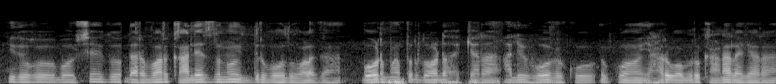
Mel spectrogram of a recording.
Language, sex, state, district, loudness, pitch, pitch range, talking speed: Kannada, male, Karnataka, Bijapur, -21 LUFS, 105 Hz, 100-110 Hz, 140 wpm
